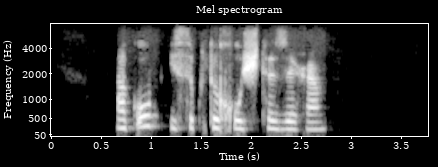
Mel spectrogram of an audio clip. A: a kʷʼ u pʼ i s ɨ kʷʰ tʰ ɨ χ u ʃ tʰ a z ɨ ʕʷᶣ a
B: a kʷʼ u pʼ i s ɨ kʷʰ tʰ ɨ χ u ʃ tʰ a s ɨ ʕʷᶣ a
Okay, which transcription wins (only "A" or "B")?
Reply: A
